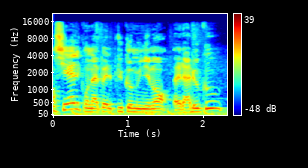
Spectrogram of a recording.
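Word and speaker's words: ラルク: à l'arc en ciel qu'on appelle plus communément elle a le cou prononciation japonaise de l'arc est un goût mais au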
